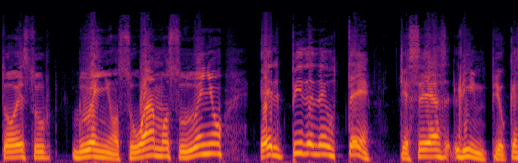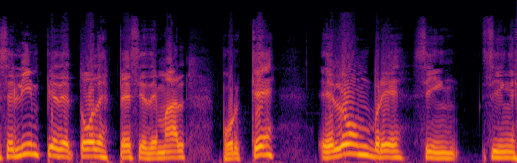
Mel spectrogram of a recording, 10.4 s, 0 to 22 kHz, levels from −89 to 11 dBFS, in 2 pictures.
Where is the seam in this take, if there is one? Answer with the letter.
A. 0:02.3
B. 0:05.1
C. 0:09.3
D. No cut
D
